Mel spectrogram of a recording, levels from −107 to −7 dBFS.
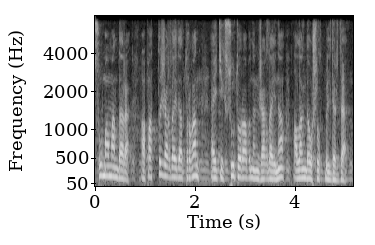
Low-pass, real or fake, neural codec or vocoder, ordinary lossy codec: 7.2 kHz; real; none; none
